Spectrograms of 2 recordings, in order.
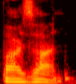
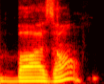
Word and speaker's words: Barzun: So ending this show and watching me some Jacques Barzun is Barzun. Barzun is how I pronounce it.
